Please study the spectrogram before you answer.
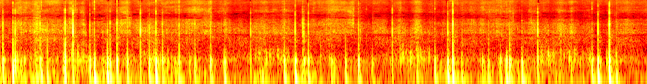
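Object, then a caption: Plastic bubble wrap padded envelope. Long manicured nails of both hands tap rapidly on the plastic bubble wrap surface of a flat padded mailer, pressing on its hollow air bubbles. The result is a quick, uneven patter of soft, dull clicks and crackles, mostly low and thumpy, with brief sharp transients that die away almost instantly.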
